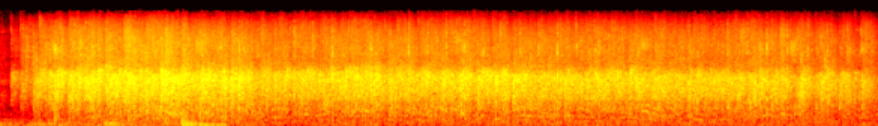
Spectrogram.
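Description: Sustained audience applause, a dense wash of many hands clapping at steady loudness for about twelve seconds, fading slightly at the end, with no talking over it, given as a tribute of admiration to the work of composer Eduardo Tolrà at an homage to him.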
